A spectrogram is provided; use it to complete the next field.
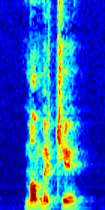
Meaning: diminutive of mam
- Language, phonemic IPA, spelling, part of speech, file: Dutch, /ˈmɑməcə/, mammetje, noun, Nl-mammetje.ogg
